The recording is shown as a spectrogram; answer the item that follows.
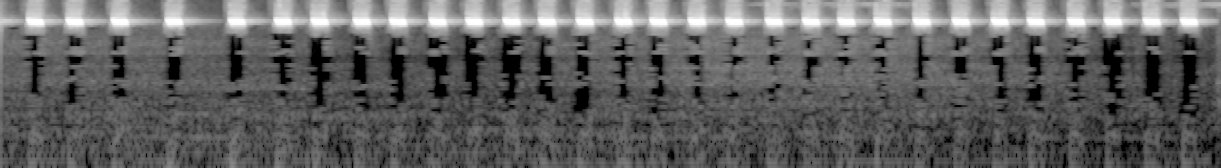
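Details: Cricket chirping loudly with short, sharp high-pitched pulses repeated about three or four times a second in a steady rhythm, with a brief pause near the start; no other sounds.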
